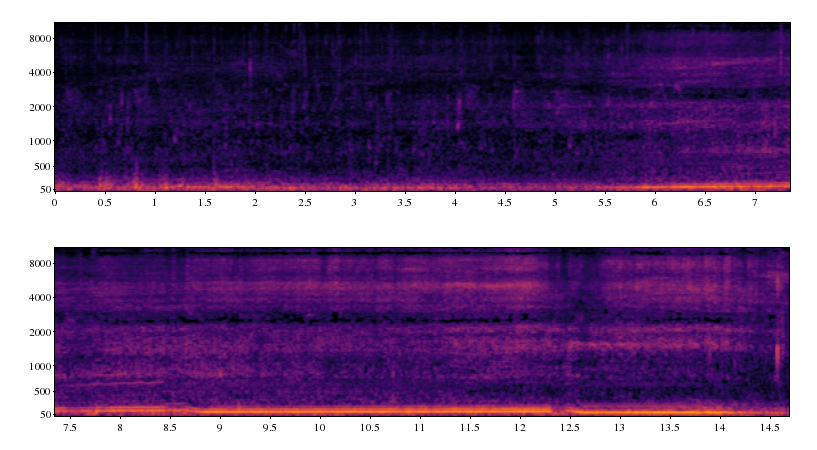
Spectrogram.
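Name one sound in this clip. A small motorcycle engine hums steadily nearby, shifting pitch as it rides.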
